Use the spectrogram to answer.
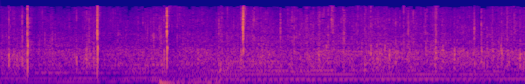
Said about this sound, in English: Come on, would you give the Lord a round of applause if you would, please?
